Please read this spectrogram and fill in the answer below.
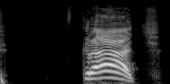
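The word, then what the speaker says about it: scratch: अभी देखो बी ए टी सी एच टी को काट दो। टीसी एच दिखा। टी को काट दिए। बैच एस सी आर टी सी एच स्क्रैच डब्ल्यू ए टी सी एच वॉच क्यों क्योंकि टी को काटना है टी को मान के चलो है ही नहीं एच आई टी सी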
